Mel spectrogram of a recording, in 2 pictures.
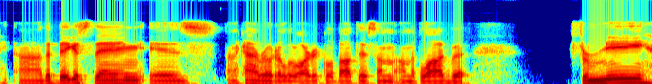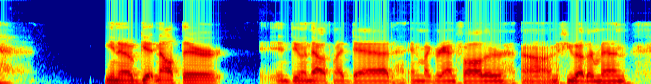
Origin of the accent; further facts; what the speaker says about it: Washington, United States; moved away as an adult; now in Montana, United States; I grew up in Western Washington, grew up hunting black-tailed deer rifle, and then kind of came over to Montana on a whim on a scholarship for school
